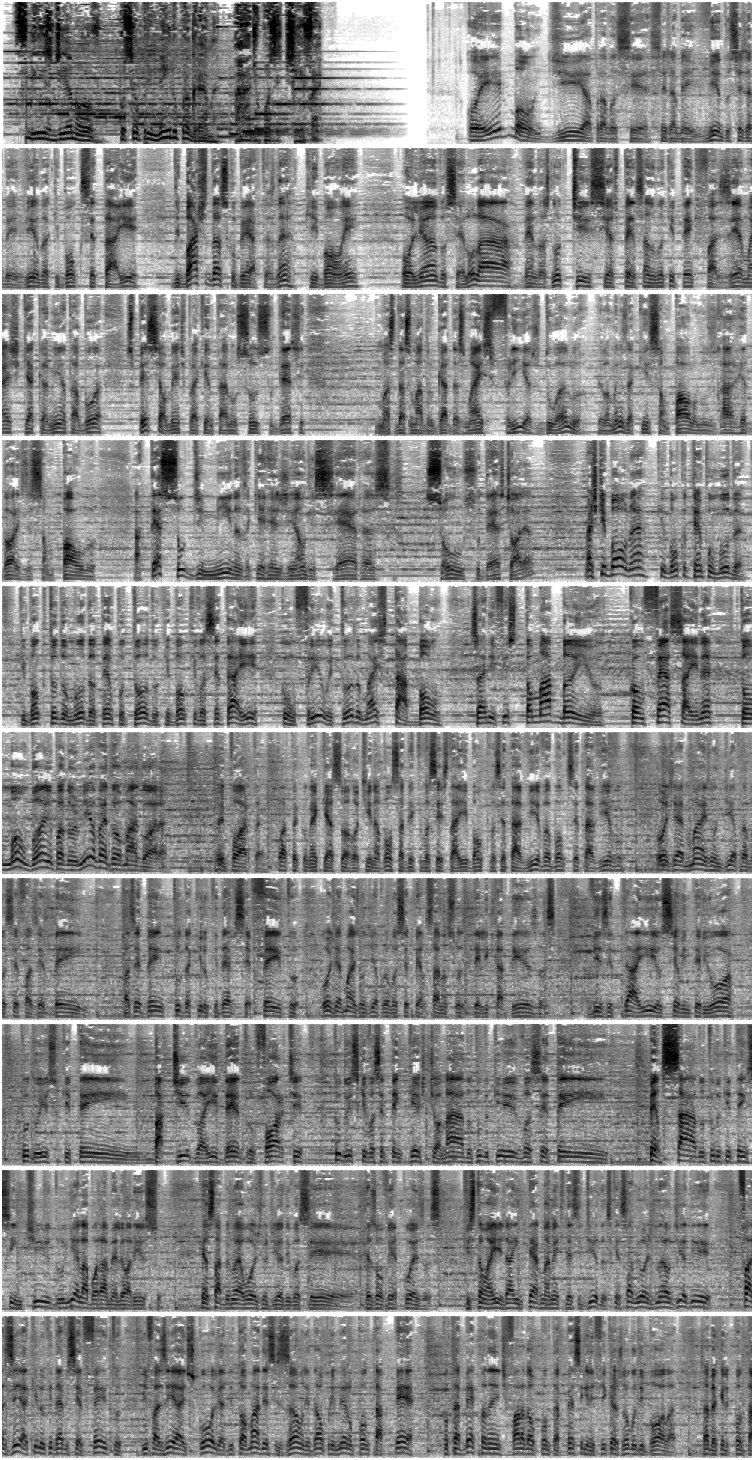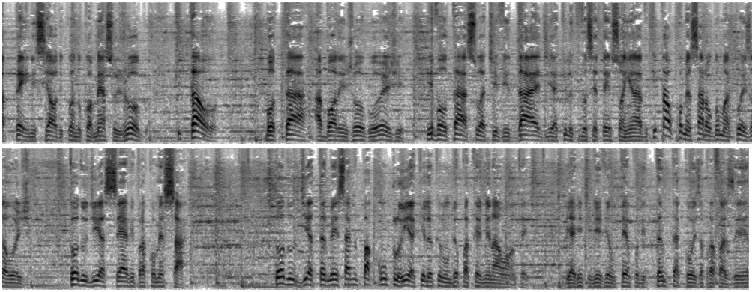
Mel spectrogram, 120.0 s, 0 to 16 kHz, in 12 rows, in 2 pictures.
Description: -523FelizDiaNovo-Entrevista.mp3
